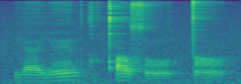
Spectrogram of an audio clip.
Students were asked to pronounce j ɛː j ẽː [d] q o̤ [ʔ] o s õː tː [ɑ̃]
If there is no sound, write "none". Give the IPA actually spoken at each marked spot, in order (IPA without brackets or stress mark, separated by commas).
n, qʼ, ɑ̃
